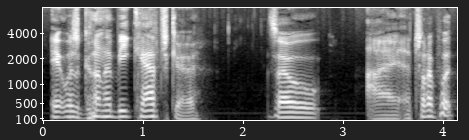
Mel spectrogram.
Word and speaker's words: CAPTCHA: CAPTCHA. How Dave spelled it? CAPTCHA. CAPTCHA. Like capture. CAPTCHA. But Well, how did I say? Catchpa?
